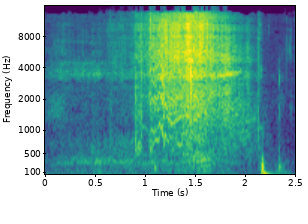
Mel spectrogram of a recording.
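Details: Mechanical ventilator sound heard during a podcast recording: a hissing rush of air swells and fades over about a second, ending in a soft thump, a ventilator delivering a breath.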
